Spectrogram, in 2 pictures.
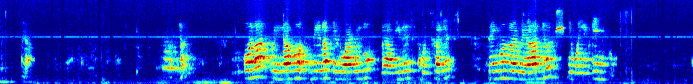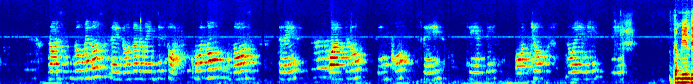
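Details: Child after speech therapy and custom-made pharyngeal flap: improved hypernasality and nasal emission, with improved place and manner of articulation.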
